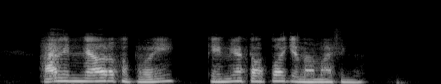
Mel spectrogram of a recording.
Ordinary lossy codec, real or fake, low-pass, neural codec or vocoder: AAC, 24 kbps; fake; 5.4 kHz; codec, 44.1 kHz, 1.7 kbps, Pupu-Codec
